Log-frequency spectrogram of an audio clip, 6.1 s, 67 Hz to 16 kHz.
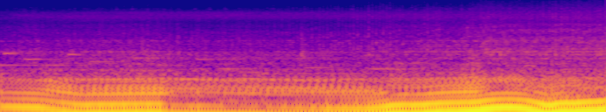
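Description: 1954 Triumph TR2's four-cylinder engine running as the car is driven, a steady low rumble that grows louder about four seconds in.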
